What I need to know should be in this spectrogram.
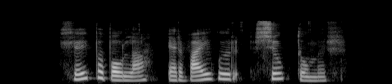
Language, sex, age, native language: Icelandic, female, 30-39, Icelandic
